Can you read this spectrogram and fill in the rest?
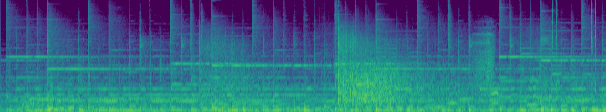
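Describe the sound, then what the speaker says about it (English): Rifle fire at a wild hog on a farm hunt: sharp, close cracking reports scattered through a steady, busy background, with one denser burst of noise near the middle. "At that close range, it only took one clean shot for him to drop it."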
